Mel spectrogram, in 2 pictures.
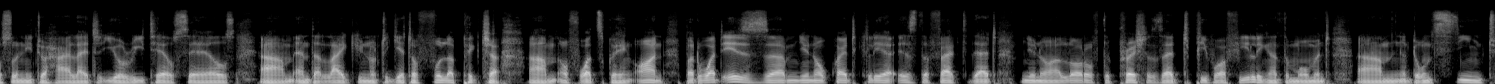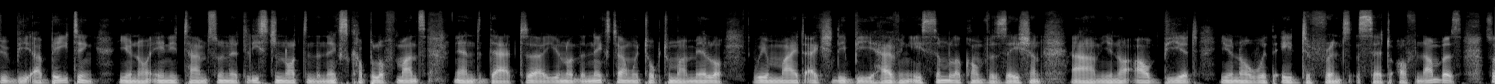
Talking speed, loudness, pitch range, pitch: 205 wpm, -21 LUFS, 75-90 Hz, 80 Hz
